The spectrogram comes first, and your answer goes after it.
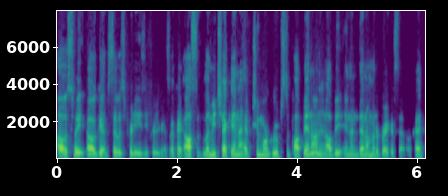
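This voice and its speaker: A man's voice: lowish voice, racing, darkish tone, no room sound. A man teacher leading a small online class discussion, encouraging students and checking in often. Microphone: video call.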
